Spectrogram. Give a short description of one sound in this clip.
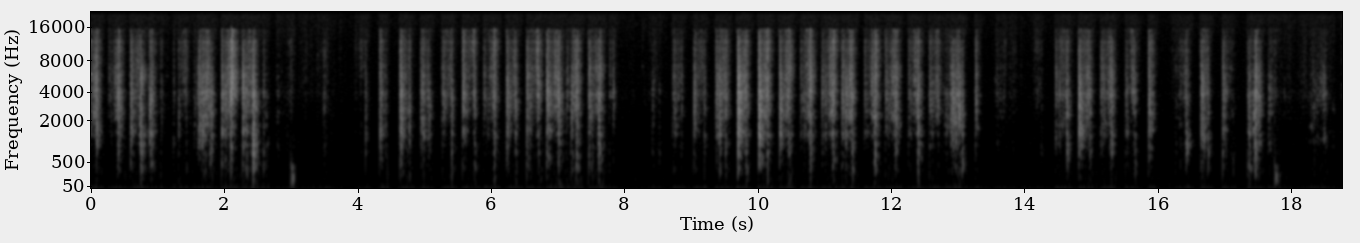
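Playing cards riffle and slap softly as they are shuffled by hand.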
